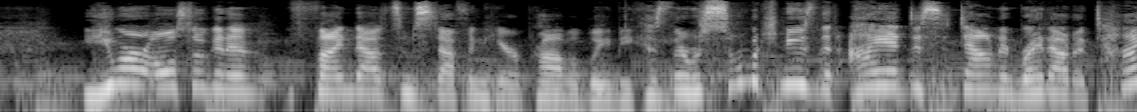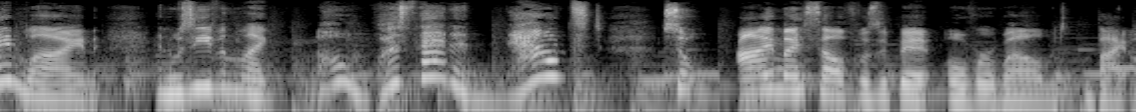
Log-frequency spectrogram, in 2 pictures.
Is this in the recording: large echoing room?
no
